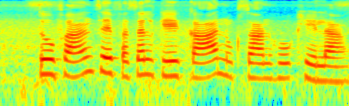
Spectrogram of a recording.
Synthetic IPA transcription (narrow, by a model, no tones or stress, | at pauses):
t̪uːfaːnsefəsəlkekaːnʊksaːnɦoːkʰeːlaː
